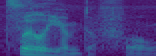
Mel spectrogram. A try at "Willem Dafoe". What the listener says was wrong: Willem, not William. Yeah, you said William.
